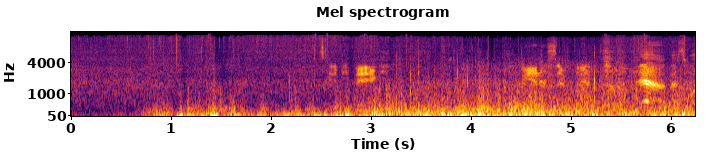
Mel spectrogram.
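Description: Strong wind buffeting the microphone: a heavy, gusty low rumble that starts suddenly about a second in and keeps on.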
